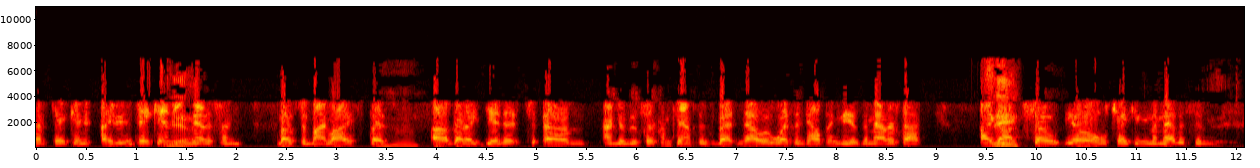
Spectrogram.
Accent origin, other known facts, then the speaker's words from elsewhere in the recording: Los Angeles, California, United States; I'm from the Los Angeles area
